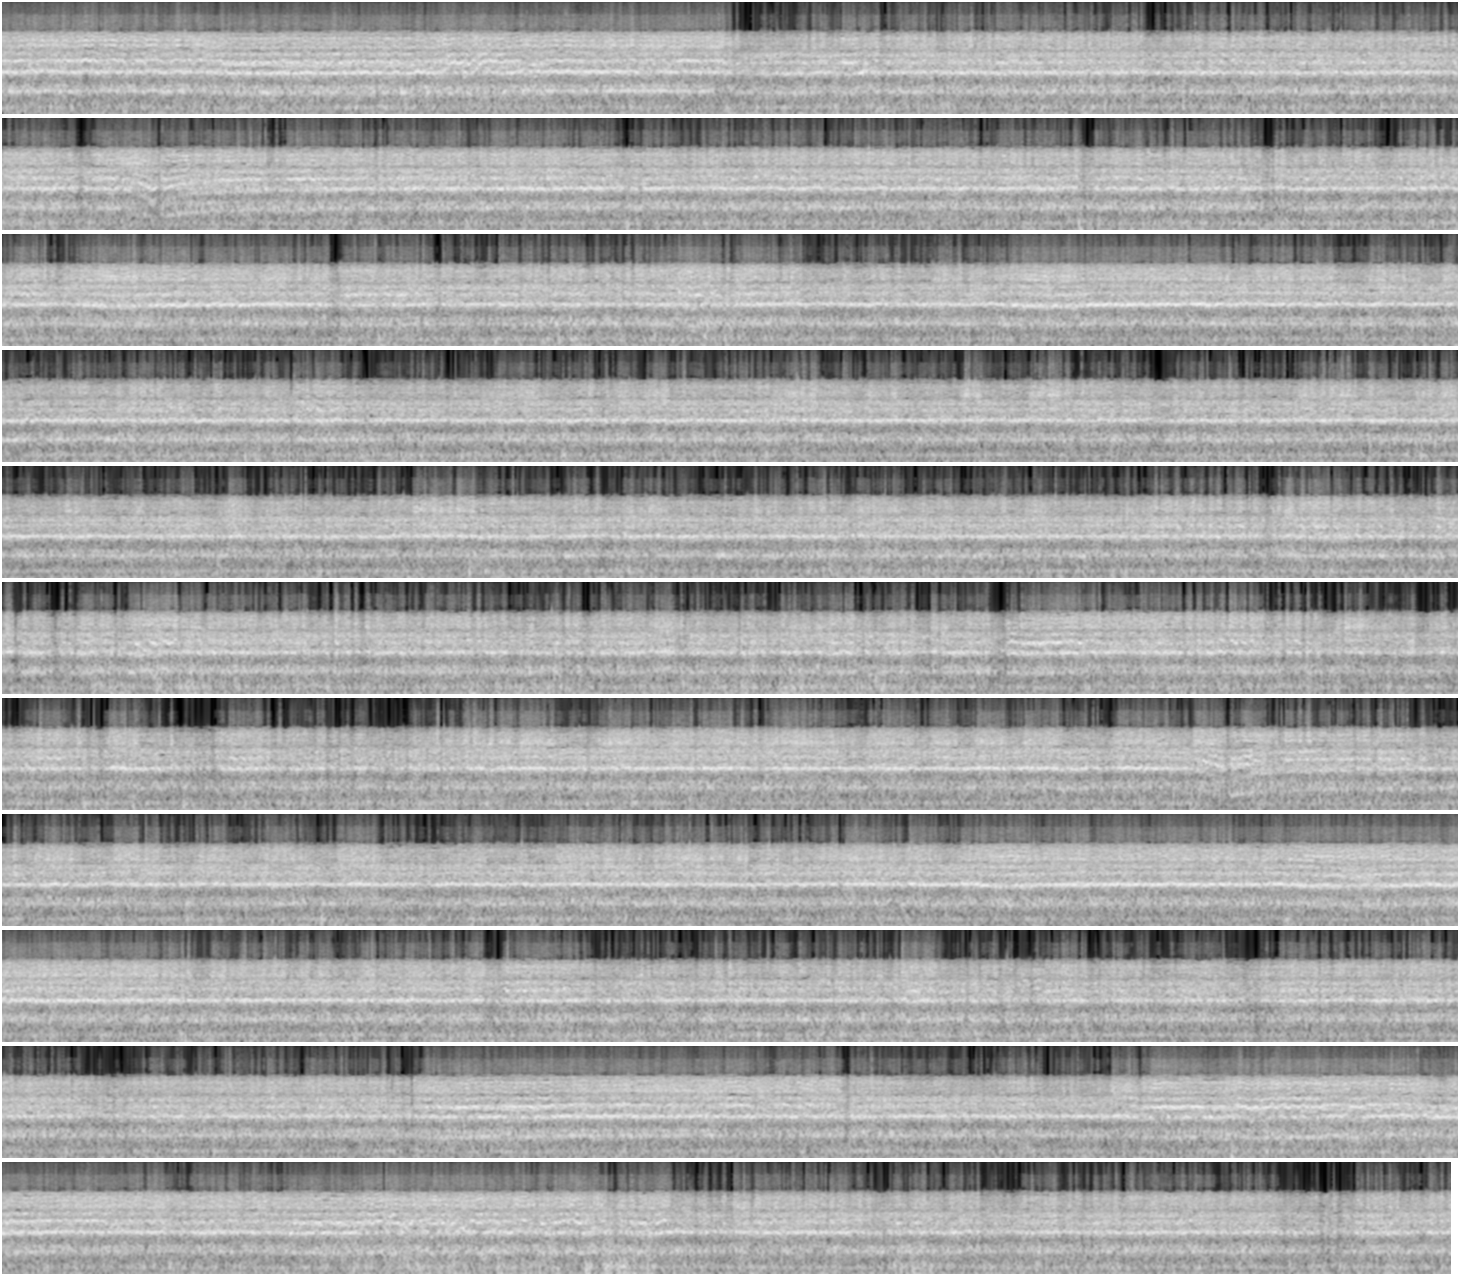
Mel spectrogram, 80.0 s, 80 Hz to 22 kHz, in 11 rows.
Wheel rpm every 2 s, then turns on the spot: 220, 220, 230, 230, 200, 230, 230, 230, 230, 230, 230, 230, 230, 230, 230, 230, 230, 240, 240, 230, 230, 230, 230, 230, 240, 220, 240, 230, 230, 230, 240, 230, 240, 230, 230, 230, 220, 230, 230, 230.
none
